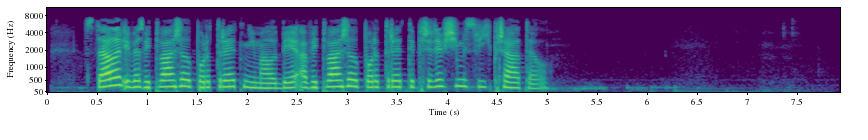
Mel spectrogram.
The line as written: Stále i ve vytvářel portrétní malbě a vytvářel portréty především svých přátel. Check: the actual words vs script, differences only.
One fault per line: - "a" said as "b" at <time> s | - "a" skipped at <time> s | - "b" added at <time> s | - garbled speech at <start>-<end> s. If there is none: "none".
none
